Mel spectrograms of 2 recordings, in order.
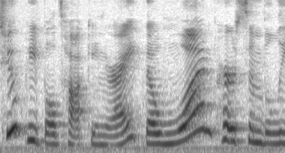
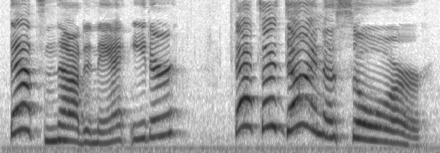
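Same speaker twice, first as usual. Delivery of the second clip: louder, higher, slow correction; retorting contradiction; 6 semitones higher, 6 dB louder than usual. Acted. Other reader contradicts the first, loud and emphatic.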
